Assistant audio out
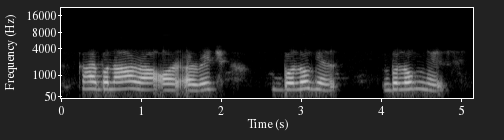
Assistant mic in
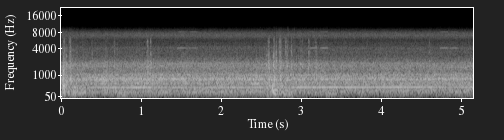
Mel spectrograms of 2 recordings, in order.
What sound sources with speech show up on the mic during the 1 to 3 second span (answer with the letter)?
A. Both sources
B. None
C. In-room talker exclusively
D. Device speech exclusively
B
